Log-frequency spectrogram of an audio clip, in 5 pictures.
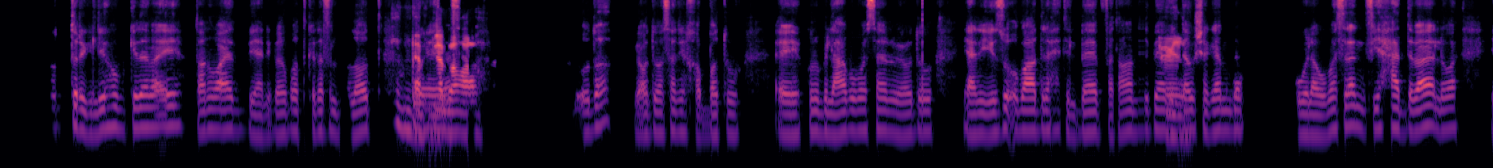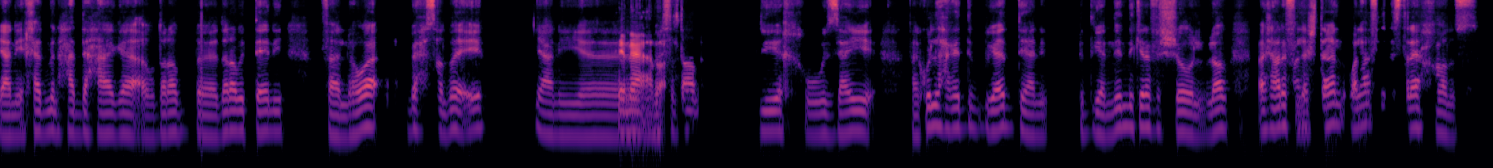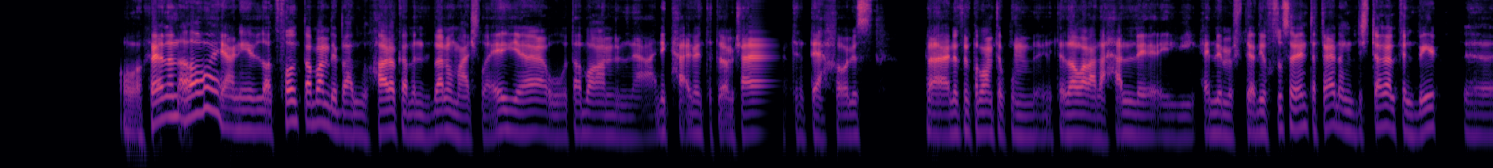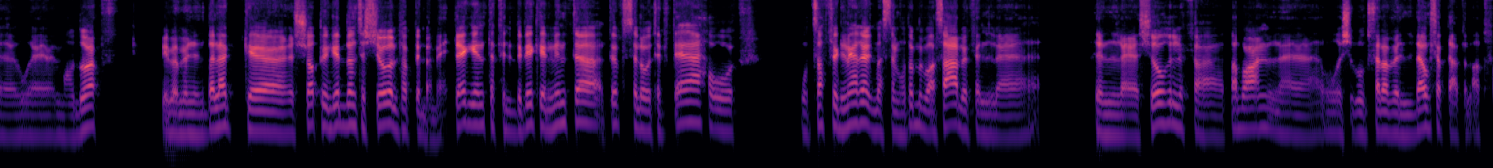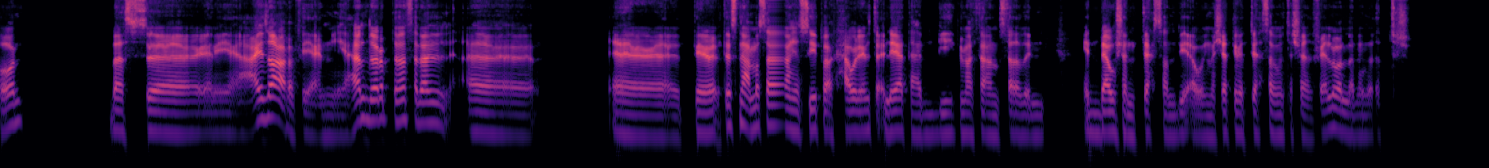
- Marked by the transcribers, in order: unintelligible speech; tapping; other background noise; unintelligible speech; in English: "الBreak"
- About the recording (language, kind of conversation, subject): Arabic, advice, إزاي أقدر أسترخى في البيت مع الدوشة والمشتتات؟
